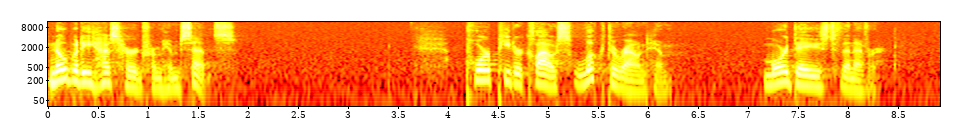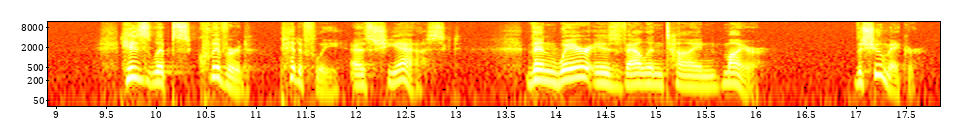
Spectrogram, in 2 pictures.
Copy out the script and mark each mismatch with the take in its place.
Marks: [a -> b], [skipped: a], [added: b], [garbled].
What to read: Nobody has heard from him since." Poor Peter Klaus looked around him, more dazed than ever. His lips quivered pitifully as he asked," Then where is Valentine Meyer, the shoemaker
Nobody has heard from him since." Poor Peter Klaus looked around him, more dazed than ever. His lips quivered pitifully as [he -> she] asked," Then where is Valentine Meyer, the shoemaker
